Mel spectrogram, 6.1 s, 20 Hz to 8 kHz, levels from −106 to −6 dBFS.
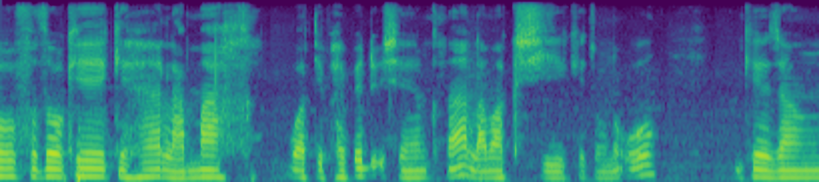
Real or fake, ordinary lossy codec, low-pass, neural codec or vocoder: real; none; 7.2 kHz; none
